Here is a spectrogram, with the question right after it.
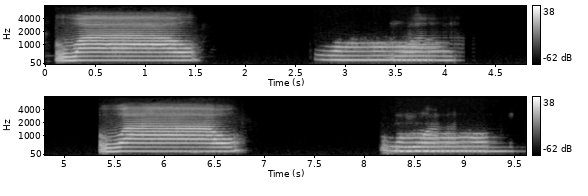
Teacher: ওয়াও ঠোঁট গোল করে ছড়িয়ে আবার গোল করব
